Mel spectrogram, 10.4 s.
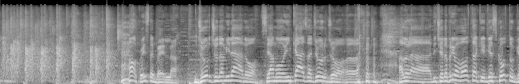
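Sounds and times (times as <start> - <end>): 
hands clapping: 0.0 - 2.7, 7.1 - 7.6
speech: 2.5 - 10.3
laughter: 7.0 - 7.9.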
